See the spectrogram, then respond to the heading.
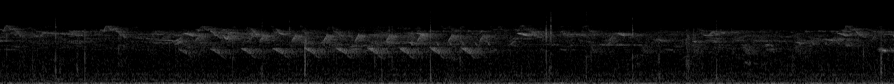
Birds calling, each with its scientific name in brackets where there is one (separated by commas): Warbling White-eye (Zosterops japonicus), Northern Cardinal (Cardinalis cardinalis)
